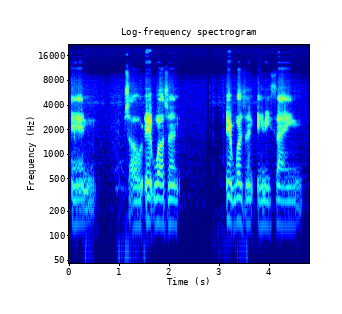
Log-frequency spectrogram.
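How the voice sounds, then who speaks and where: A man being interviewed as an accountant, talking in a relaxed, hesitant way with many fillers. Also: mid-range voice, extremely slow, creaky, slightly rough, lo-fi sound. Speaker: accountant guest. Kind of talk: casual podcast interview.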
